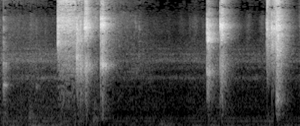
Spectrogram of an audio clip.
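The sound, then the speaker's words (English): A bottle of beer is cracked open in stages, with three sharp, airy hisses of escaping gas. The first is longest and loudest, followed by two shorter bursts, with no voices. “So, okay, so I'm opening now.”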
